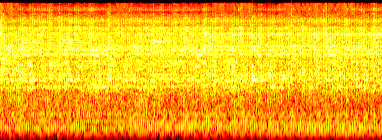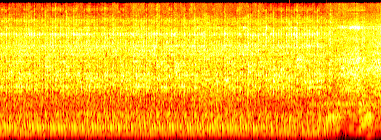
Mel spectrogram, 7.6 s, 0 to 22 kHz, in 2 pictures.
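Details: Husqvarna 394 chainsaw with HyWay Titanikel 58mm big bore pop-up cylinder (395 project), fitted with aftermarket carb replacing OEM, cold day, no load; high steady two-stroke scream at full throttle, about 12,100 rpm versus 10,500-10,900 before, then drops off: healthy high-rpm running.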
